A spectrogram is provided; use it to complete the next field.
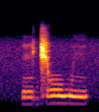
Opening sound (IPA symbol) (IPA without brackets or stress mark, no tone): e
